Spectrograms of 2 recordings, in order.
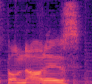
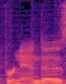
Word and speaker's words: Belnades: It's Belnades, and then they said Fernandez, and then Velnumdes. It's like, Jesus Christ, how many times are you gonna mispronounce that name?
